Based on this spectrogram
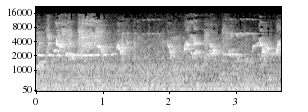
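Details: White-rumped shama giving short bursts of high, harsh chirps about four times a second over a thin steady whistle, with a low background hum.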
